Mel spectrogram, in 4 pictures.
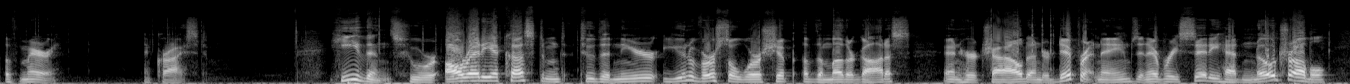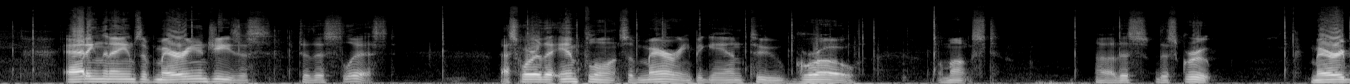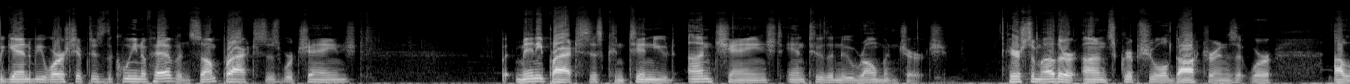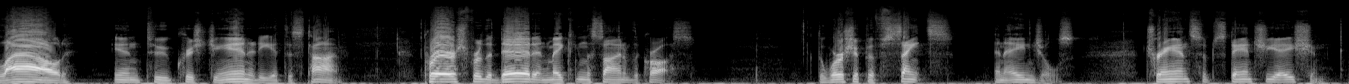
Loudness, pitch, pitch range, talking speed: -16 LUFS, 110 Hz, 100-120 Hz, 120 wpm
